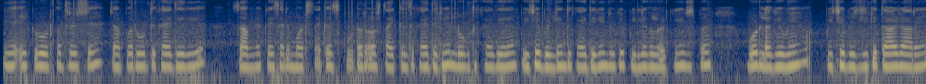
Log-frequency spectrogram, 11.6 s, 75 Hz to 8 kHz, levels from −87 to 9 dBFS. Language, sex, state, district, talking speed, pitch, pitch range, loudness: Hindi, female, Maharashtra, Chandrapur, 270 wpm, 205 Hz, 200-210 Hz, -28 LUFS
